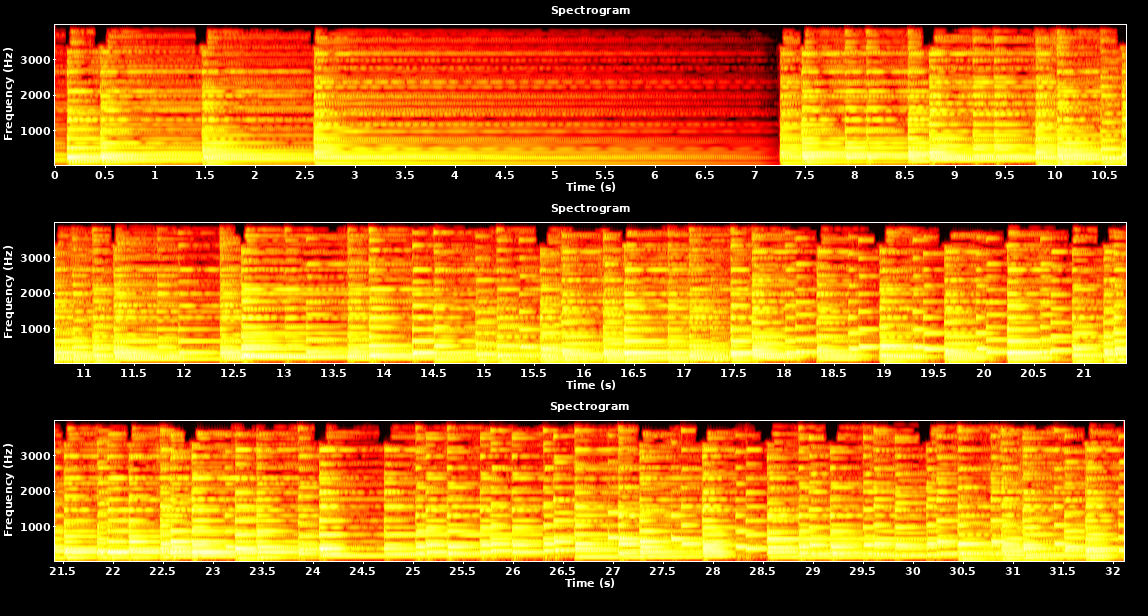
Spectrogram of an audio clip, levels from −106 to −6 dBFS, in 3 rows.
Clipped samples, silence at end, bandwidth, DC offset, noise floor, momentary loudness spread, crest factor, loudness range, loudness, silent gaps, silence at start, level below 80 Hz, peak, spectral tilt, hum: under 0.1%; 0 s; 4 kHz; under 0.1%; -50 dBFS; 9 LU; 16 dB; 9 LU; -17 LUFS; none; 0 s; -50 dBFS; 0 dBFS; -10.5 dB/octave; none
